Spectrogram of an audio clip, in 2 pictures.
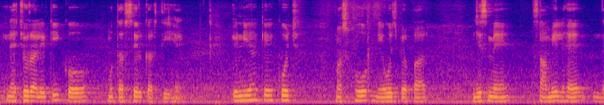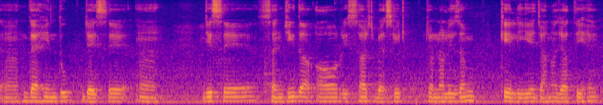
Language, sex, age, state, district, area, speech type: Urdu, male, 30-45, Delhi, North East Delhi, urban, spontaneous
